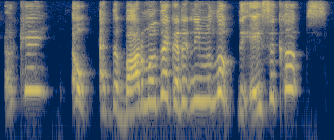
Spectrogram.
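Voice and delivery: surprised laughing. Real, not acted. Surprised by card at bottom.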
